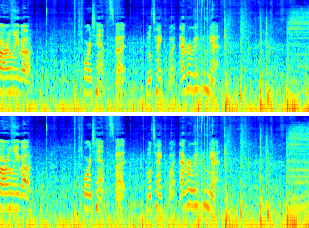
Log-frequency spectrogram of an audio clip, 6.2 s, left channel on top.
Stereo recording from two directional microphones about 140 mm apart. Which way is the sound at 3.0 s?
10° right (ahead or behind).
